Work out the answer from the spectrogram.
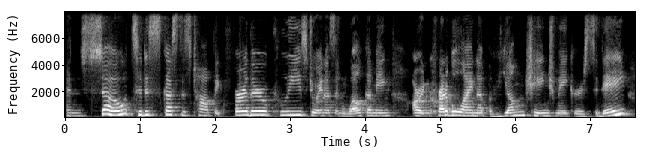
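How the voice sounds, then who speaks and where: A woman's voice: medium pitch, normal speed, few pauses. Upbeat woman hosting a video call panel. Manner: upbeat, filler-heavy with "you know" and "right?". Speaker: host.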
